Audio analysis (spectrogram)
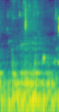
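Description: Tap water runs steadily into a sink while a sharpening setup of Japanese natural stones and diamond plates waits nearby, a soft continuous close trickle with faint drips and no speech.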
